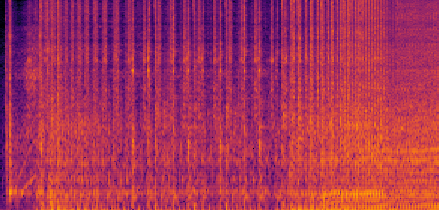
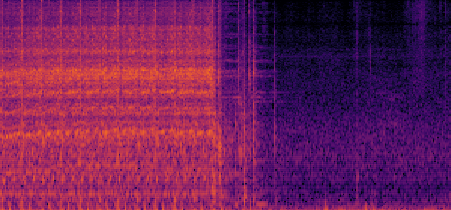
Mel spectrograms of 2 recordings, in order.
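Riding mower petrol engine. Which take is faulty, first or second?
second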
